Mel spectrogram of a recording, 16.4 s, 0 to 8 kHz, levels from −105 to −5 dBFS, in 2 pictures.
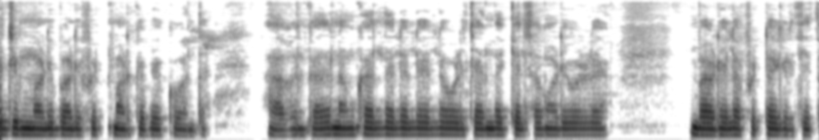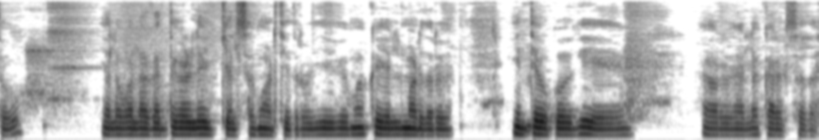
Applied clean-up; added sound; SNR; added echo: none; none; none; none.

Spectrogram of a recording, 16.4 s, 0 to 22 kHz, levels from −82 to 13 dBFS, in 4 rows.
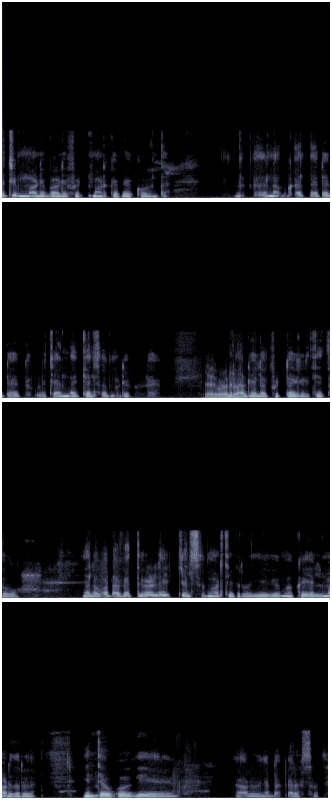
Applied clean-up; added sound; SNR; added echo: neural diffusion model UNIVERSE++.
